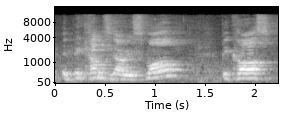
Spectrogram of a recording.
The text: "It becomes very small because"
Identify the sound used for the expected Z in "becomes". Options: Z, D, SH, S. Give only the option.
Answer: Z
